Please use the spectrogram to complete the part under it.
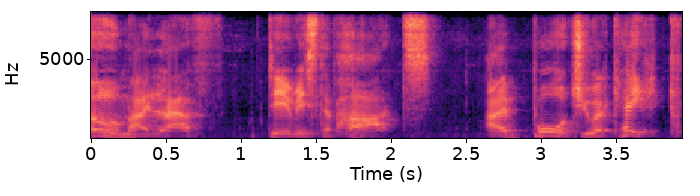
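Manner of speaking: put-on croaked old crone voice. Narrator reads the hag's line to the player, in a croaking hag voice. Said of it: "The hag croaks".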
